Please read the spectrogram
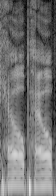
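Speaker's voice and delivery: lightly voiced boy calling out for help; mock cry for help.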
